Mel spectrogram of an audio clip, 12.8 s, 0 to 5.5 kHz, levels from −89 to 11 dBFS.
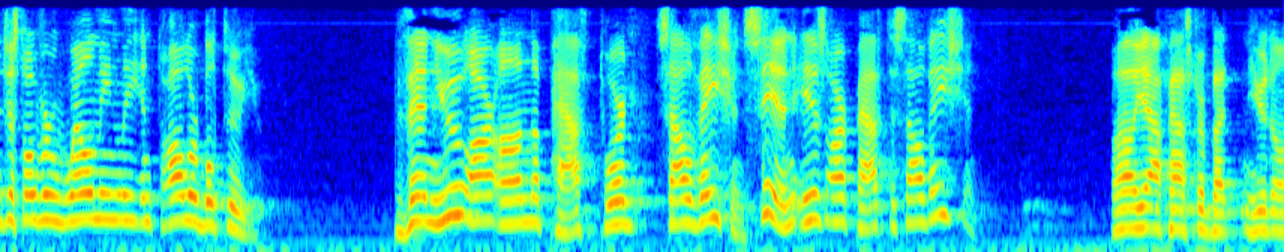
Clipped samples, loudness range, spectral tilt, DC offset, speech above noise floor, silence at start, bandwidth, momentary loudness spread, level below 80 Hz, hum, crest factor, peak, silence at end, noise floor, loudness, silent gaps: under 0.1%; 4 LU; -6.5 dB/octave; under 0.1%; 37 dB; 0 s; 5.2 kHz; 8 LU; -58 dBFS; 60 Hz at -55 dBFS; 16 dB; -2 dBFS; 0 s; -55 dBFS; -18 LUFS; none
